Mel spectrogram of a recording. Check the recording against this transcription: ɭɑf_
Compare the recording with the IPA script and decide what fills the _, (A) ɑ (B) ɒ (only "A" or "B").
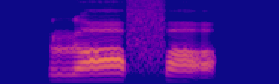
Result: A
